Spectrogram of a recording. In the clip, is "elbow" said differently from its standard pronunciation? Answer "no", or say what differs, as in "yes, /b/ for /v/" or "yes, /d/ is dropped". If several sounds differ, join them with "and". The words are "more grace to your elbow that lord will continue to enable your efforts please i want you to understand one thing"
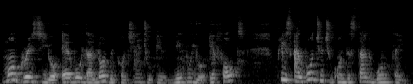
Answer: yes, /l/ is dropped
